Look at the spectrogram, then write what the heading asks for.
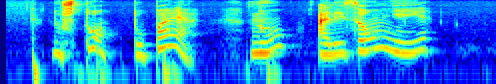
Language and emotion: Russian, angry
